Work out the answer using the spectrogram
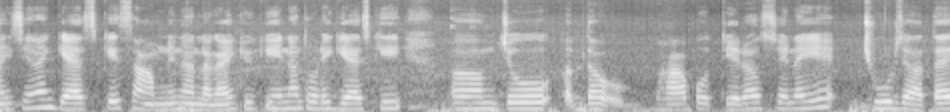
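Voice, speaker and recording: Chatty woman vlogger over background noise. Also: mid-range voice. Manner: chatty and homely, with many fillers and self-corrections. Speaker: home vlogger. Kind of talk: casual voice-over narration of a kitchen cleanup.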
